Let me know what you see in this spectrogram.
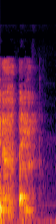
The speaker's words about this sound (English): Um, that sounds like a productive cough. You should not swallow that stuff down. You need to be spitting it out into a cup.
